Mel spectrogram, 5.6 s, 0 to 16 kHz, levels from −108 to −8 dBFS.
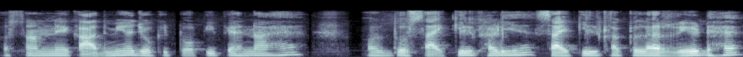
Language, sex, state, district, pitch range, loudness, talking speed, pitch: Hindi, male, Jharkhand, Ranchi, 115-130 Hz, -22 LUFS, 205 wpm, 120 Hz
